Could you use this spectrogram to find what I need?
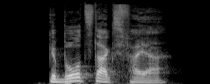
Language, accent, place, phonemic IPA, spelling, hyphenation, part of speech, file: German, Germany, Berlin, /ɡəˈbuːɐ̯t͡staːksˌfaɪ̯ɐ/, Geburtstagsfeier, Ge‧burts‧tags‧fei‧er, noun, De-Geburtstagsfeier.ogg
- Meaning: birthday party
